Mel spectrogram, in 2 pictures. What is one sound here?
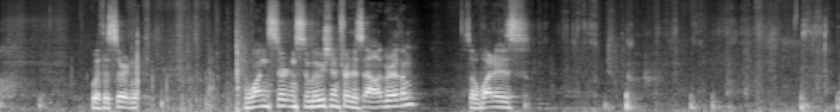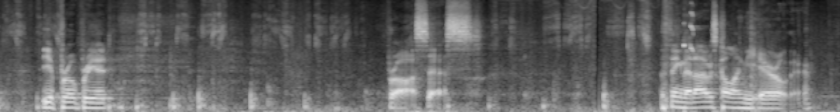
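A young man speaks calmly, in bursts with pauses.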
